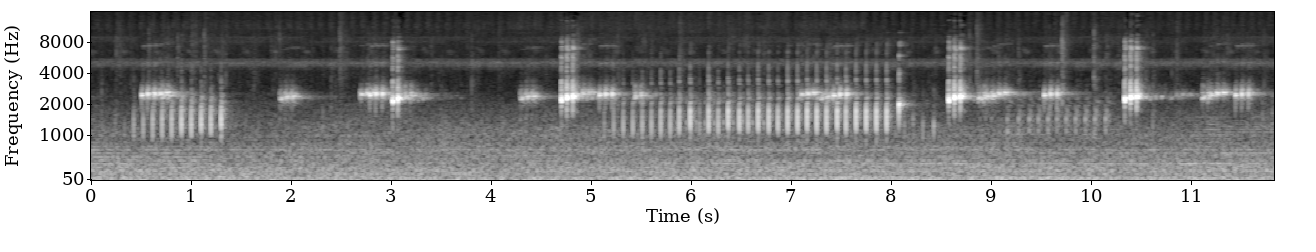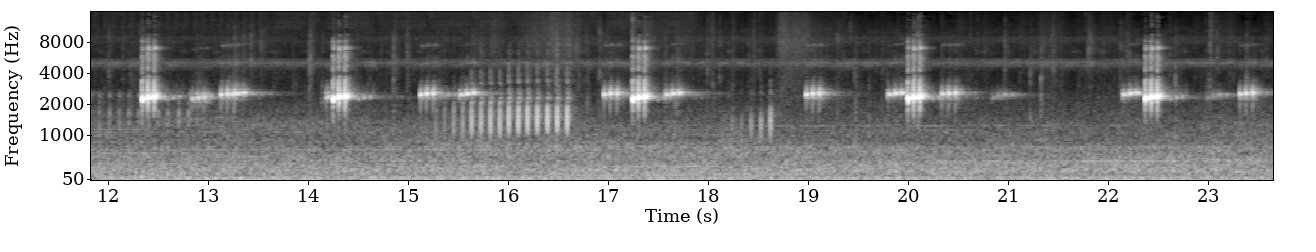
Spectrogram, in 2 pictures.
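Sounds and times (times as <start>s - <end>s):
farmland green treefrog calling with short tonal notes at Dalin: 0.4s - 3.4s, 4.3s - 17.8s, 18.4s - 20.6s, 22.2s - 23.6s
farmland green treefrog buzzy pulsed call: 0.5s - 3.4s, 4.3s - 13.4s, 14.2s - 17.8s.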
